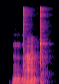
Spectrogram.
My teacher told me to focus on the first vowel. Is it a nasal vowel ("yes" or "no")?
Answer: yes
